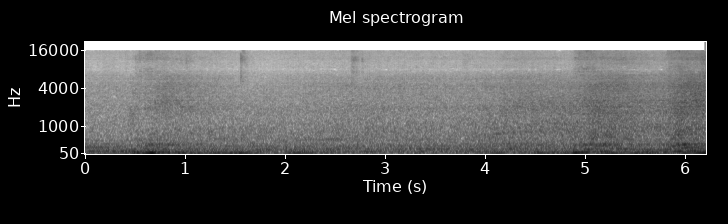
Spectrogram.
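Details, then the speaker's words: Mercedes-Benz with 203,000 km, rev test inside a car wash. Deep, smooth exhaust rumble rising steadily with the revs and little smoke; the engine sounds healthy with plenty of power. "one there you go that's a sound test for you it's uh it's got plenty of power 203 000 kilometers and it still sounds good"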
